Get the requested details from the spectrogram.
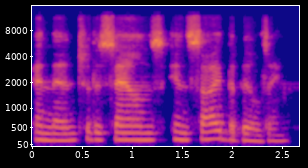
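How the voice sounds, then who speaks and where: A woman with a lowish voice teaches yoga nidra, guiding a relaxation meditation through calm, short phrases and long silences.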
